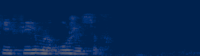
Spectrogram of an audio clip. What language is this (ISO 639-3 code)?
rus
